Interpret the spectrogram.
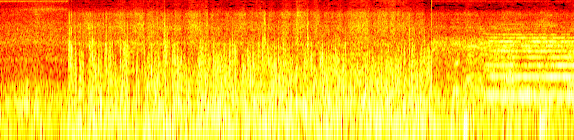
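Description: Wind rush and running noise of a moving passenger train, taken at the train's side. About four seconds in, a train horn sounds one steady note for just over a second.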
